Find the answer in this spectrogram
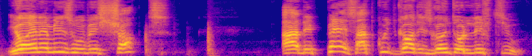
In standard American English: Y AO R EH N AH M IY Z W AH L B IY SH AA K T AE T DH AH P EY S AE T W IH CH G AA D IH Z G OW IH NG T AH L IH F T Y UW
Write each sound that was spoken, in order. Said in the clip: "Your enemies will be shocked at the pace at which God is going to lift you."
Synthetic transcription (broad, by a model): Y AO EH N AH M IY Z W AH L B IY SH AA K T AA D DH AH P EY S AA T W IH CH G AA D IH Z G OW IH NG T AH L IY F T Y UW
